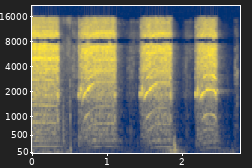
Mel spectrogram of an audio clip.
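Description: Cordless power driver with a socket spins to tighten a threaded rod during a high-end shower fixture installation, three close whirring bursts with short gaps, a ratcheting edge, no talk.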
